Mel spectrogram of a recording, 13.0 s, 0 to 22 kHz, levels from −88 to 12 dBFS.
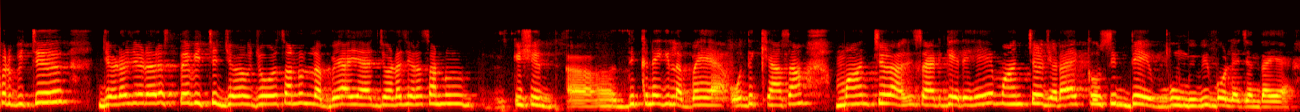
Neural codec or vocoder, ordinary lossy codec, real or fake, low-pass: vocoder, 44.1 kHz, 128 mel bands every 256 samples, BigVGAN v2; none; fake; 7.2 kHz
